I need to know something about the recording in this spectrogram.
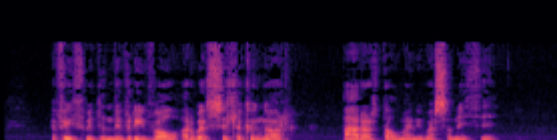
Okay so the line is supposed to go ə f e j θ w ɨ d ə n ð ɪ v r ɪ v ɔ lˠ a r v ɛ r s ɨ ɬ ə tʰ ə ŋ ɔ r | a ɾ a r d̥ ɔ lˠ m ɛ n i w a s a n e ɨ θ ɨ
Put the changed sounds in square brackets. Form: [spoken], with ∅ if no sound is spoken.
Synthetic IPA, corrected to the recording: ə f e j θ w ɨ d ə n ð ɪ v r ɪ v ɔ lˠ a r [w] ɛ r s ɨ ɬ ə [kʰ] ə ŋ ɔ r | a ɾ a r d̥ ɔ lˠ m ɛ n i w a s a n e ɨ θ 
